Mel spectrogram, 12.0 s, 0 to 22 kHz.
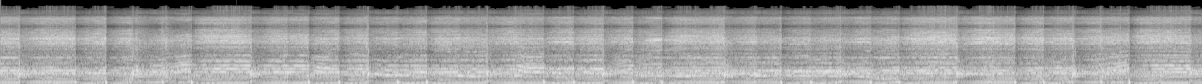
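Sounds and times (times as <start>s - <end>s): bass guitar: 0.0s - 12.0s
drum kit: 0.0s - 12.0s
electric guitars: 0.0s - 12.0s.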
